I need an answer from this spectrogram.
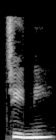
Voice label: "cheeni", Punjabi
